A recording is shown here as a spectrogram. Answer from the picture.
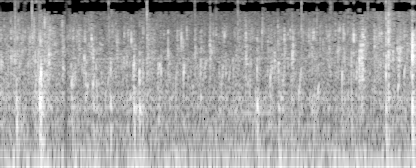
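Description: Whole fish deep-frying in a wok of hot oil: the oil bubbles steadily with frequent sharp crackles and pops, a few louder ones near the end as the fish is lifted out with tongs.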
